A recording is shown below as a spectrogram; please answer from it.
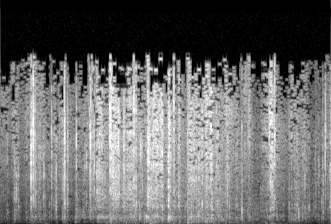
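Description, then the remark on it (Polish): Paper packaging crinkles and crumples in quick, irregular bursts, a steady crackling rustle of someone unwrapping what seems to be a power supply wrapped in paper, with no voices over it. “Chyba to jest zasilacz takim... Za takim papierowym.”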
